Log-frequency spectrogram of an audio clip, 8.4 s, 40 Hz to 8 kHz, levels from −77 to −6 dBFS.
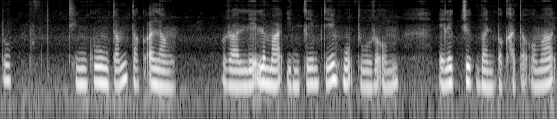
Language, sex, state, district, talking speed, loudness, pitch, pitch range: Mizo, female, Mizoram, Aizawl, 150 wpm, -17 LUFS, 190 Hz, 175-200 Hz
